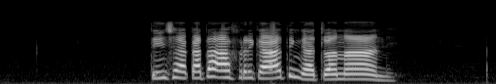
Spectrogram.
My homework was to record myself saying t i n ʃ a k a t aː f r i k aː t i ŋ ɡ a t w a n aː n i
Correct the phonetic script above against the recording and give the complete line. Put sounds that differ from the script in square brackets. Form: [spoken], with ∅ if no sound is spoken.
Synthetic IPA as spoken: t i n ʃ a k a t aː f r i k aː t i ŋ ɡ a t w a n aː n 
